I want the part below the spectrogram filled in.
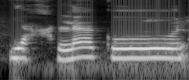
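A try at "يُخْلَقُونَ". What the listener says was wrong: Yukhlakun. Iya, tadi Bunda bilangnya wahum ya, harusnya wahum yukhlakun.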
